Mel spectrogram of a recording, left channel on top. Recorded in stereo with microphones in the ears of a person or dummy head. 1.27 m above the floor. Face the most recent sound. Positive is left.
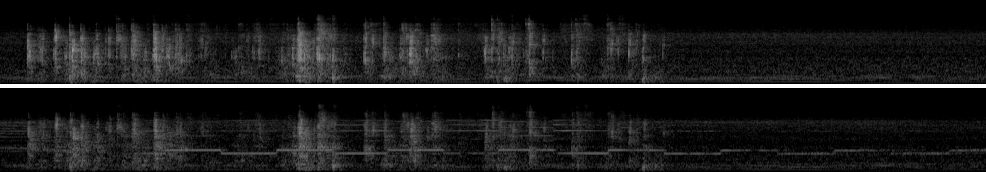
turn(degrees=55)  # may be behind; listen again after turning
